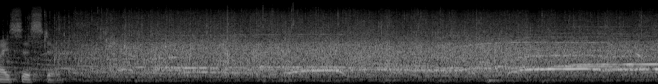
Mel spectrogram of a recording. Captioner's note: audience applauding loudly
